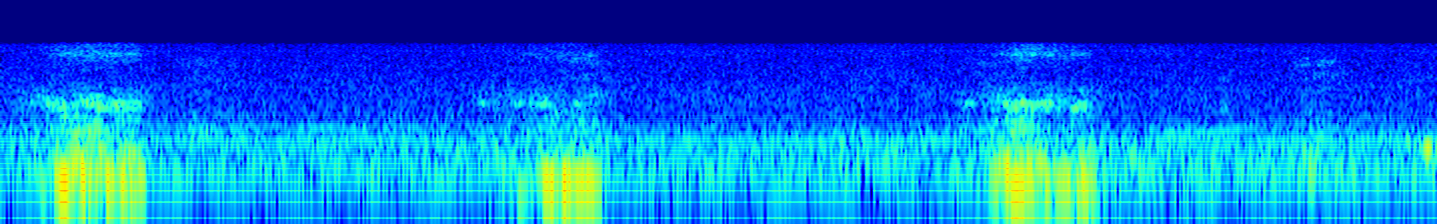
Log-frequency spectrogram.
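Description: Three low, rough rattling snores about every four to five seconds, with quiet pauses between them: snoring during sleep.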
